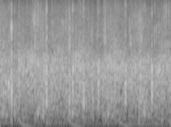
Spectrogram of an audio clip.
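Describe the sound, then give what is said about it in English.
A crowd claps steadily for a panel, a dense wash of many hands applauding at once, sustained throughout the short stretch with no voices standing out. “A big, big round of applause to our incredible panel, doing incredible work tirelessly.”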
